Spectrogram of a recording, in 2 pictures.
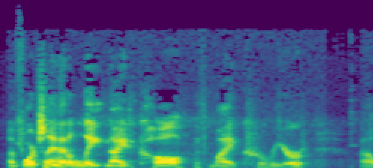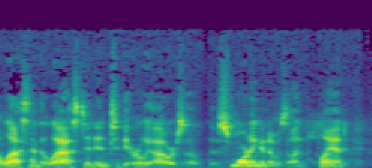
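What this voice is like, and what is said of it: Tired, fatigued voice. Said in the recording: “excuse my voice, maybe a little bit of fatigue”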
